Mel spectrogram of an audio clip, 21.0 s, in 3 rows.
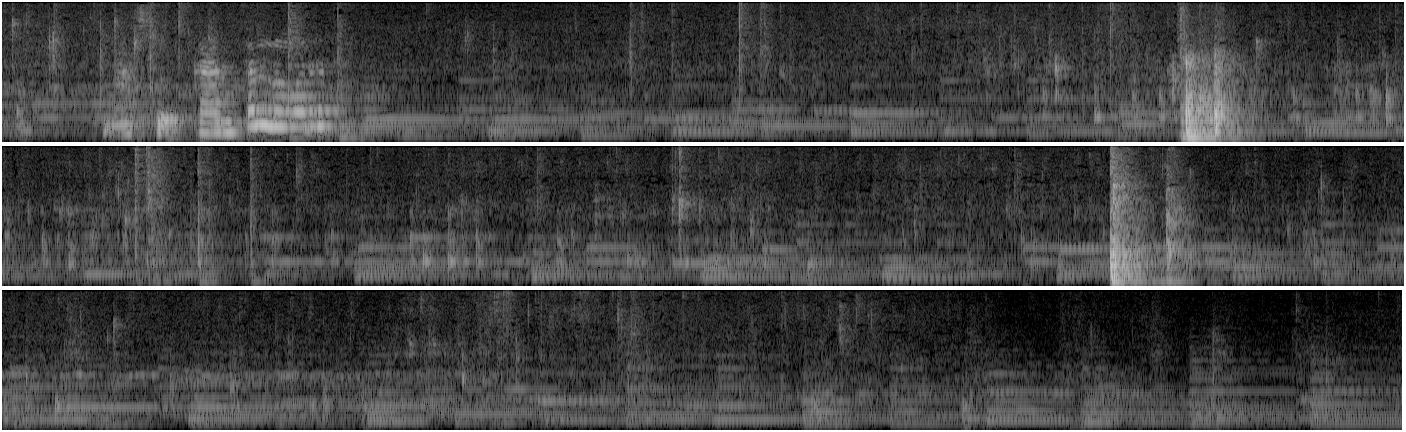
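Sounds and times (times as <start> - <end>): light sizzling crackle: 0.0 - 21.0
eggs cracked into hot oil: 5.0 - 11.1, 12.0 - 17.3.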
